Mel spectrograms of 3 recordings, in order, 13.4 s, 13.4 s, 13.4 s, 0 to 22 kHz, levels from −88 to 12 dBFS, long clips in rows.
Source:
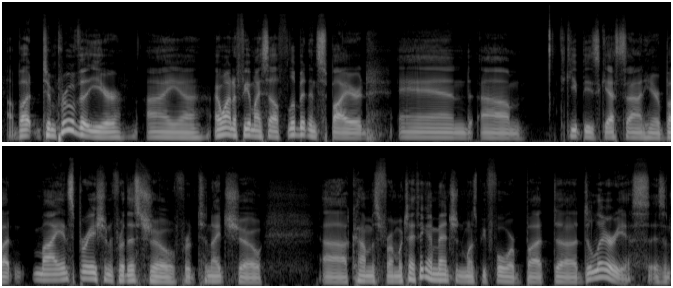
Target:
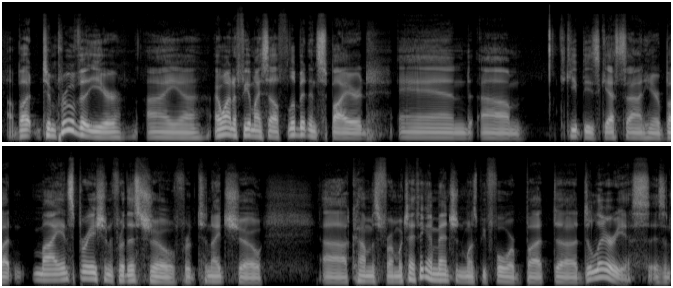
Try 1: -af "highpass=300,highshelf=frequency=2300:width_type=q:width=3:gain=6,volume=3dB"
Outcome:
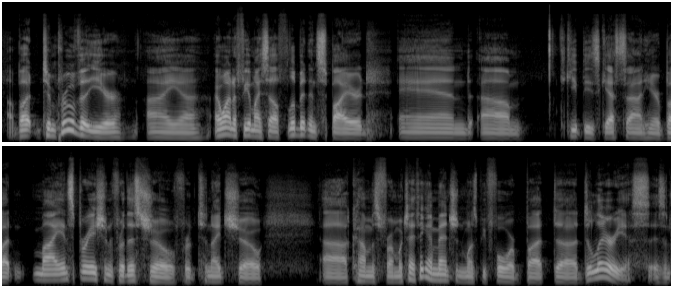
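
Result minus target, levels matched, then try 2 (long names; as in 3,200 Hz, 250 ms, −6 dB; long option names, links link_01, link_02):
125 Hz band −8.5 dB
-af "highpass=130,highshelf=frequency=2300:width_type=q:width=3:gain=6,volume=3dB"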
